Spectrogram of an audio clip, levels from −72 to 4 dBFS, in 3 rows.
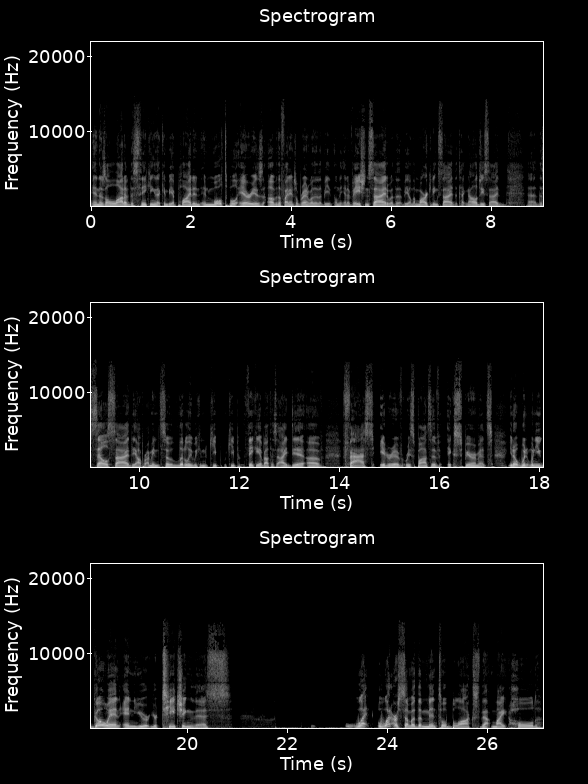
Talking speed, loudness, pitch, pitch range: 180 wpm, -27 LUFS, 100 Hz, 90-120 Hz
